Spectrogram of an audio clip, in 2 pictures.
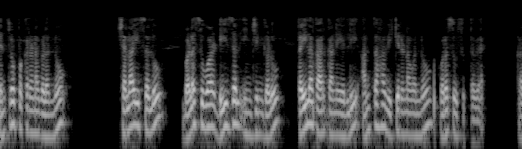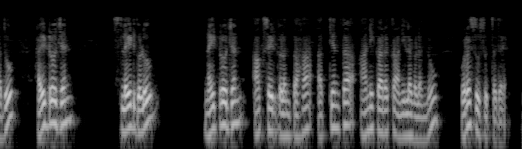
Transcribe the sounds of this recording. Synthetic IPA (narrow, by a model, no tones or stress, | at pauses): ɐnt̪ɾoːpɐkɐɾɐɳɐɡɐɭɐnːu | ʃɐlaːjisɐlu | bɐɭɐsuʋɐɖiːzɐlḭɲd͡ʒinɡɐɭu | t̪ɐjlɐkaːɾkaːnɛjɐlːiʔɐnt̪ɐɦɐʋikiɾɐɳɐʋɐnːuhɔɾɐsuʋsut̪ːɐʋe̞̰ | ɐd̪u | hɐjɖɾoːd͡ʒɐn | slɐjɖɡɐɭu | nɐjʈɾoːd͡ʒɐna̰ːksɐjɖɡɐɭɐnt̪ɐɦɐɐt̪jɐnt̪ɐʔaːnikaːɾɐkɐːnilɐɡɐɭɐnːu | hɔɾɐsusut̪ːɐd̪e̞̰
